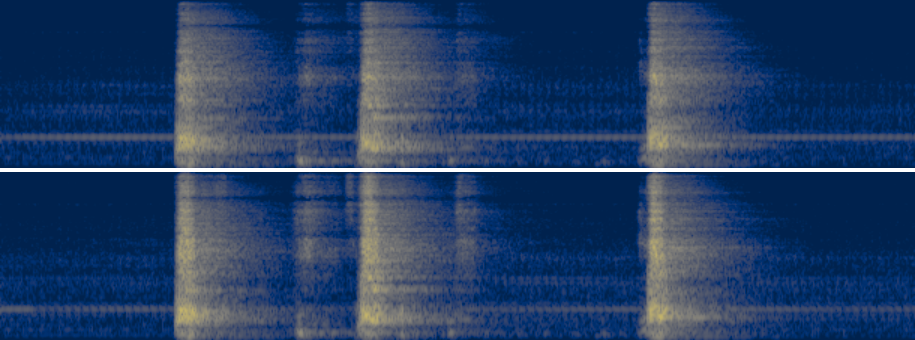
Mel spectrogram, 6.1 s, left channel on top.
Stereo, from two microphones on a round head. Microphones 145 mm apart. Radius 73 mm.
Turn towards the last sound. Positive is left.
turn(degrees=-80)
